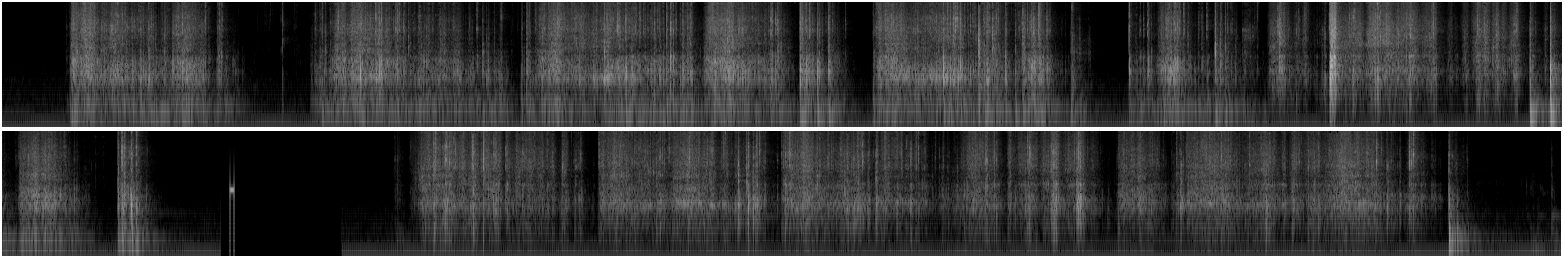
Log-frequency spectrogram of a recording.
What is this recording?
Ice in bucket
catering, pack, stereo, tap, water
